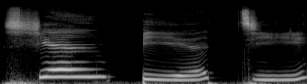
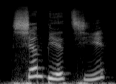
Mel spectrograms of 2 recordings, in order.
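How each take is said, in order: First: Each syllable drawn out slowly; slow teaching repeat. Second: Said in the usual way. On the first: Shown as a demonstration. Teacher slowly models the phrase for students, drawn out. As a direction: spell it out slowly for learners. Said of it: "slow repeat". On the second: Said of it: "normal model".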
